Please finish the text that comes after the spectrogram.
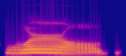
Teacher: my tongue is curled back and then the l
